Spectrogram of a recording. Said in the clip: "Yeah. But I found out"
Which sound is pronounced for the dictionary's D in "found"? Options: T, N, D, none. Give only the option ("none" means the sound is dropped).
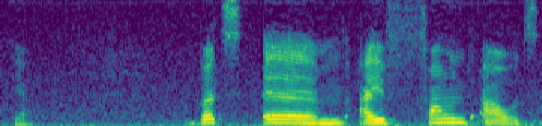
D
